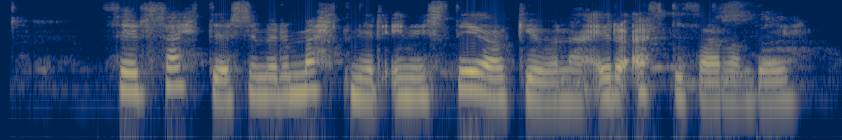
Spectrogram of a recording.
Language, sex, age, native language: Icelandic, female, 18-19, Icelandic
